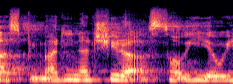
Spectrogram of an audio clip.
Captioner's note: speaks in a foreign language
